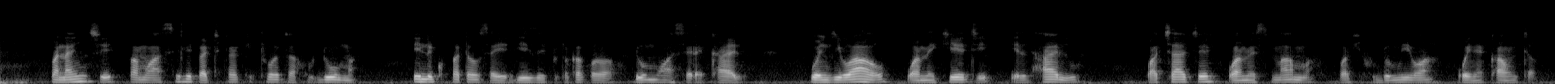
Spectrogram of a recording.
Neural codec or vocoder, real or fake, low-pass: codec, 16 kHz, 2 kbps, FunCodec, trained on LibriTTS, 25 frames a second; fake; 7.2 kHz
